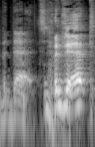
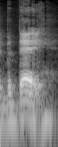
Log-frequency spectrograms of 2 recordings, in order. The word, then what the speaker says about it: bidet: was before you got it no i actually pronounced it bedettes and it took telling it to a couple other friends of mine you know telling friends of mine about it right hey man it's actually bidet and rocked your world oh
